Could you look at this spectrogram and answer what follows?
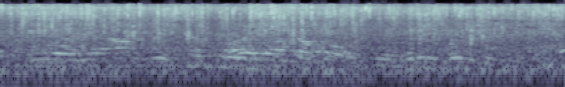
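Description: Heavy rain pouring down steadily in a dense, loud hiss, with a voice talking faintly underneath.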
